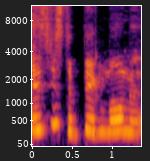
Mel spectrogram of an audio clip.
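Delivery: play-acted, very high, drawn-out blubbering sobbing. Retelling answering someone at the bar who asked why: imitating own past sobbing. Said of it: "Why are you crying?".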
